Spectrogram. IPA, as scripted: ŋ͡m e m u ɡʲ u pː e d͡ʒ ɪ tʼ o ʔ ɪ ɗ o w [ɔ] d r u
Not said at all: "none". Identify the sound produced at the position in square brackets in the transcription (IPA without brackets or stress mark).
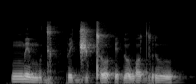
ɔ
